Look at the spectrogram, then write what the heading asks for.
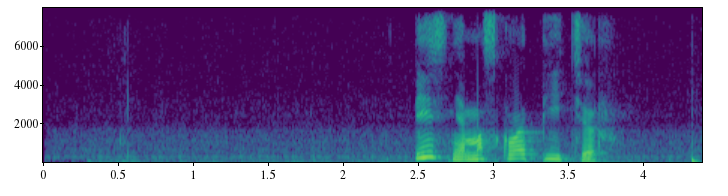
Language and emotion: Russian, neutral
